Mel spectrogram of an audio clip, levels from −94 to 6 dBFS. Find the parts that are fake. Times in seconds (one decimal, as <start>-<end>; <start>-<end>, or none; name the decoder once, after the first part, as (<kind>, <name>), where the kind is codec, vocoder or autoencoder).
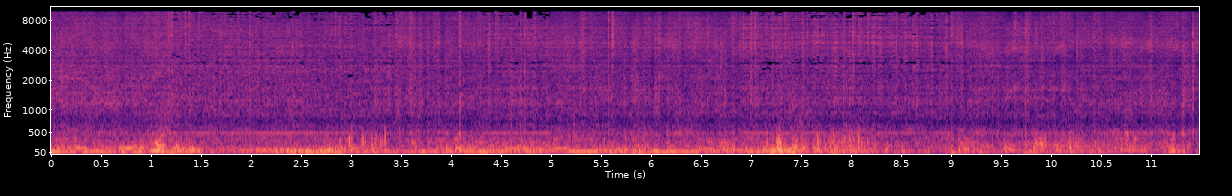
0.0-1.2 (codec, SNAC); 3.5-4.3; 5.0-6.9; 9.0-11.5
